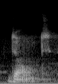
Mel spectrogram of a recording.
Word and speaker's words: do: do a o don't don't Okay lo mismo pasa con does más not si analizamos la pronunciación does Okay partamos desde do primero do tiene un sonido de una u larga do muy bien ahora al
